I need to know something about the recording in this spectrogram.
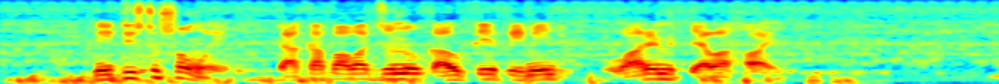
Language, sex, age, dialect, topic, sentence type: Bengali, male, 41-45, Standard Colloquial, banking, statement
